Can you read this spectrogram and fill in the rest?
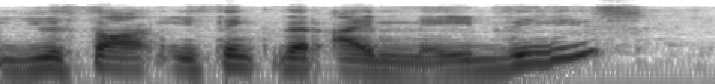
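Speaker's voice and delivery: scoffing, derisive, mocking tone. Retelling an NPC's reply when accused of making the butt crack: imitating a mocking retort.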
